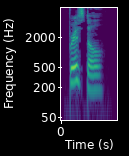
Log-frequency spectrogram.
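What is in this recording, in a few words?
"bristol", British English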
